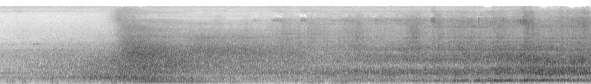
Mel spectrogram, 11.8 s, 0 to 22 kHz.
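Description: Zentralbahn HGe 4/4 electric locomotive and its passenger train running past, getting louder about two seconds in as it draws near. Wheels rumble on the rails under a steady hum from the locomotive.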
